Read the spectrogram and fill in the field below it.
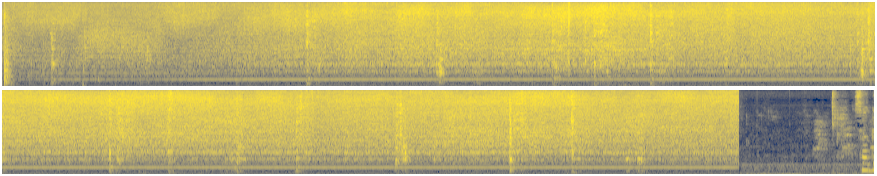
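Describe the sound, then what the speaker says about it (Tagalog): Tofu frying in a pan for lumpiang gulay, with a steady close sizzle and occasional stirring clicks that continue until the sizzle abruptly stops near the end. "And finally, ang ating tofu or ang ating fried tofu."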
